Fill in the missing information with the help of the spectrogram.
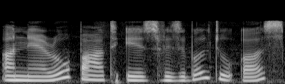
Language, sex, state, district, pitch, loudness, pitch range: English, female, Assam, Kamrup Metropolitan, 190 Hz, -16 LUFS, 180-210 Hz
